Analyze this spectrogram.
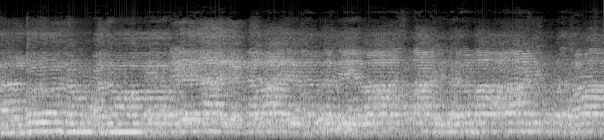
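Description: Male voices chanting Sanskrit mantras together in a continuous puja recitation, with one steady held pitch under the changing syllables.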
